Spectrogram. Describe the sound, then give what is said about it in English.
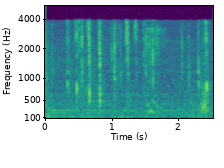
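Rapid, uneven clicks of fingers typing on a computer keyboard, with bursts of keystrokes over a faint background murmur. “You can keep that typing down.”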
